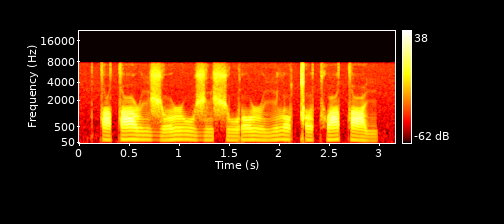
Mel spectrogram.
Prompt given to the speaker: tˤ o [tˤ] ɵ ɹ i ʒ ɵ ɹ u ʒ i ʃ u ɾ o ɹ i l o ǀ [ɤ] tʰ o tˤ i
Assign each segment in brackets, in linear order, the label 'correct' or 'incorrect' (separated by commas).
correct, correct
